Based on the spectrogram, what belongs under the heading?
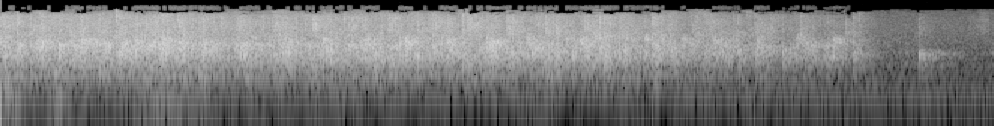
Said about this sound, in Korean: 할렐루야 우리 하나님께 큰 박수 올려드리겠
